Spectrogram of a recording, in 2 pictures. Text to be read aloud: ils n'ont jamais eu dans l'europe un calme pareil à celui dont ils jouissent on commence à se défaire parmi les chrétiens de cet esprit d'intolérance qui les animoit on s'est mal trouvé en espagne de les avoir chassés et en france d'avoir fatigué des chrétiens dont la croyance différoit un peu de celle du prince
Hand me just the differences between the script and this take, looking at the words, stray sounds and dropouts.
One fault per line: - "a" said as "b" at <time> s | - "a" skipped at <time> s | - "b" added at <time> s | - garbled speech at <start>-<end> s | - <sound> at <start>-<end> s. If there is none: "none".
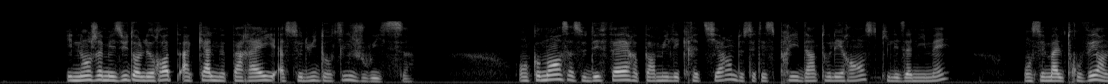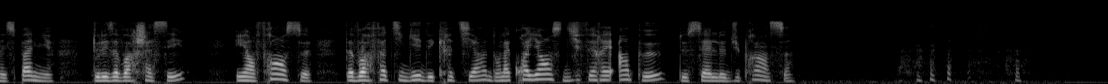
- laugh at 20.0-21.6 s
